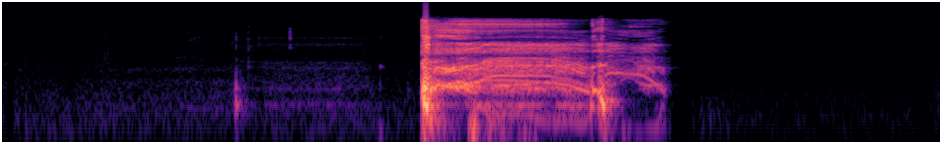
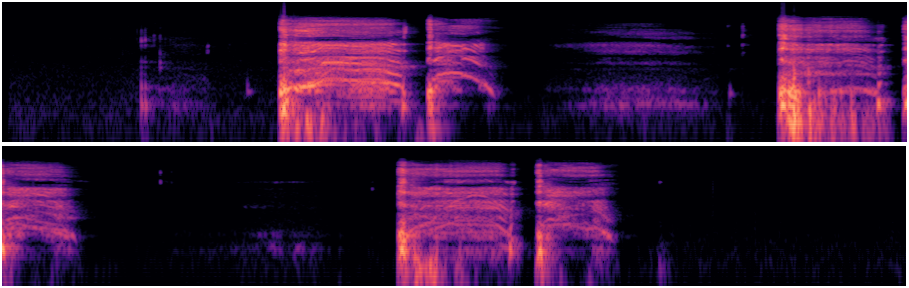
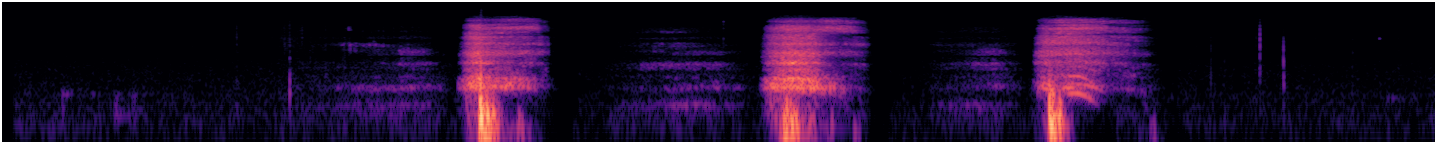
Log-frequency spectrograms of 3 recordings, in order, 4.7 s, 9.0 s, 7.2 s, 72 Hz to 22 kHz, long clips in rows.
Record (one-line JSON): {"cough_length": "4.7 s", "cough_amplitude": 32768, "cough_signal_mean_std_ratio": 0.3, "three_cough_length": "9.0 s", "three_cough_amplitude": 32767, "three_cough_signal_mean_std_ratio": 0.32, "exhalation_length": "7.2 s", "exhalation_amplitude": 32768, "exhalation_signal_mean_std_ratio": 0.23, "survey_phase": "beta (2021-08-13 to 2022-03-07)", "age": "45-64", "gender": "Female", "wearing_mask": "No", "symptom_cough_any": true, "symptom_runny_or_blocked_nose": true, "symptom_sore_throat": true, "symptom_headache": true, "symptom_onset": "12 days", "smoker_status": "Never smoked", "respiratory_condition_asthma": false, "respiratory_condition_other": false, "recruitment_source": "REACT", "submission_delay": "1 day", "covid_test_result": "Negative", "covid_test_method": "RT-qPCR"}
